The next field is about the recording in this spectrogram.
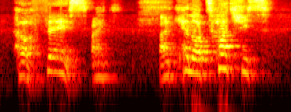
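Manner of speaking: terrible put-on French accent. Imagining a very french editor talking about a face: horrific put-on french accent. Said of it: "I apologize for my horrific accent".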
